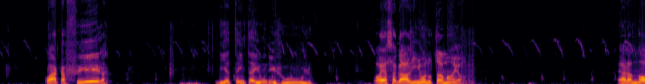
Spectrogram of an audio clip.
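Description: A rooster crows loudly nearby, again and again.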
